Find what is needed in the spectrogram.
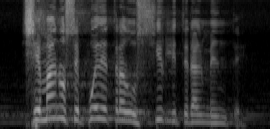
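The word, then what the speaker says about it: Shema: una palabra en hebreo que es Chema para los que anotan Chema así como un Porteño s h e m acento en la al final Chema no se puede traducir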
